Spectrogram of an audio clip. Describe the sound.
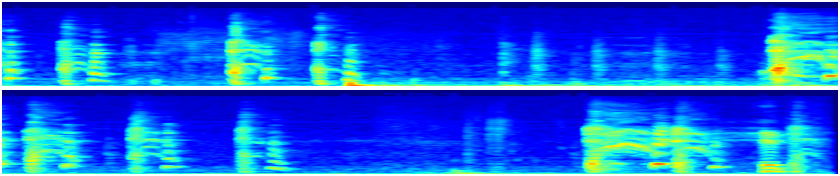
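Harsh, repeated coughing in several fits after a hard hit from a bong, bursts clustered unevenly with short pauses between them.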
